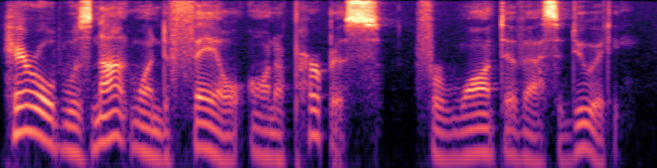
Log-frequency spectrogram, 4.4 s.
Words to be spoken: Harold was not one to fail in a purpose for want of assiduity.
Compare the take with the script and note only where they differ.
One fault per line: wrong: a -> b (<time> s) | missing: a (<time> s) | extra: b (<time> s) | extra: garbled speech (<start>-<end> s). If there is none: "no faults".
wrong: in -> on (1.7 s)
